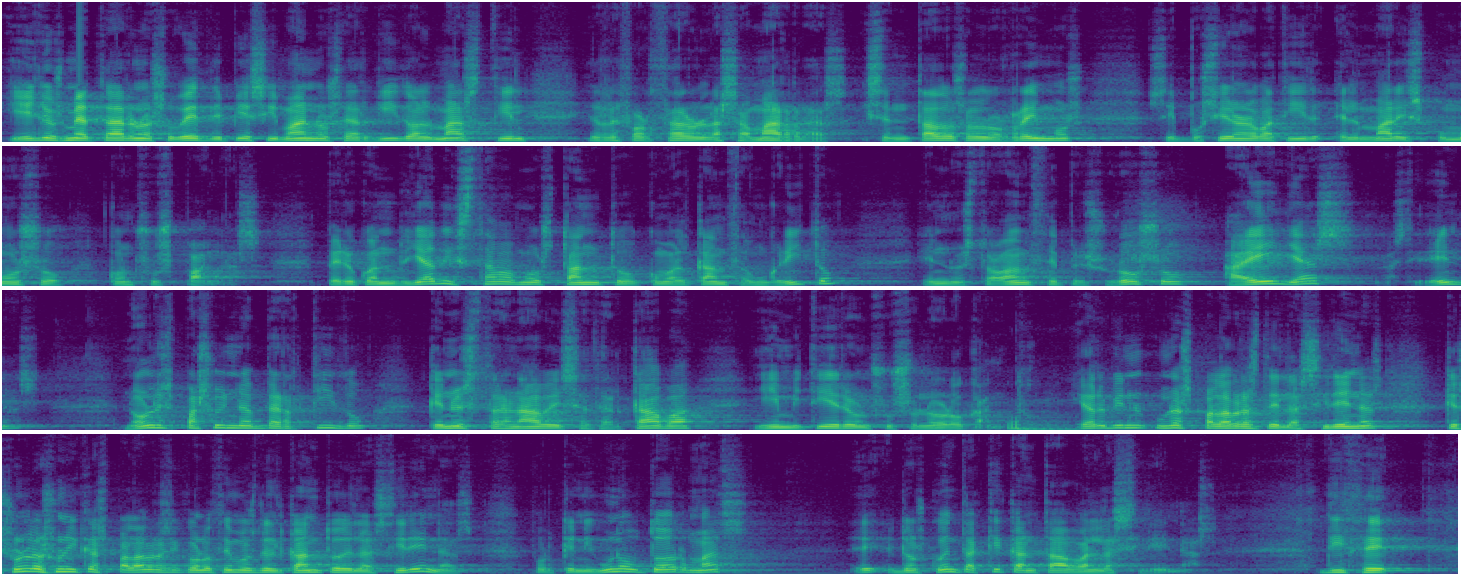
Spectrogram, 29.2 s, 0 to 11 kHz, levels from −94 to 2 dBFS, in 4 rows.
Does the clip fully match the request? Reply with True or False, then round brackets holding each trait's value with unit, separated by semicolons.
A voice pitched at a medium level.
True (150 Hz)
